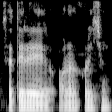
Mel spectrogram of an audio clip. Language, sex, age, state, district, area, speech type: Odia, male, 18-30, Odisha, Balangir, urban, spontaneous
